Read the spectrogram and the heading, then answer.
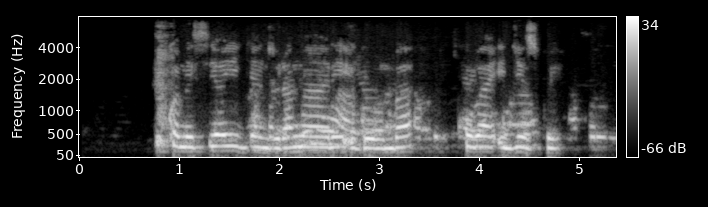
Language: Kinyarwanda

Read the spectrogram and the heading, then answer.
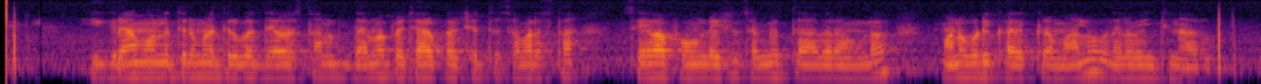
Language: Telugu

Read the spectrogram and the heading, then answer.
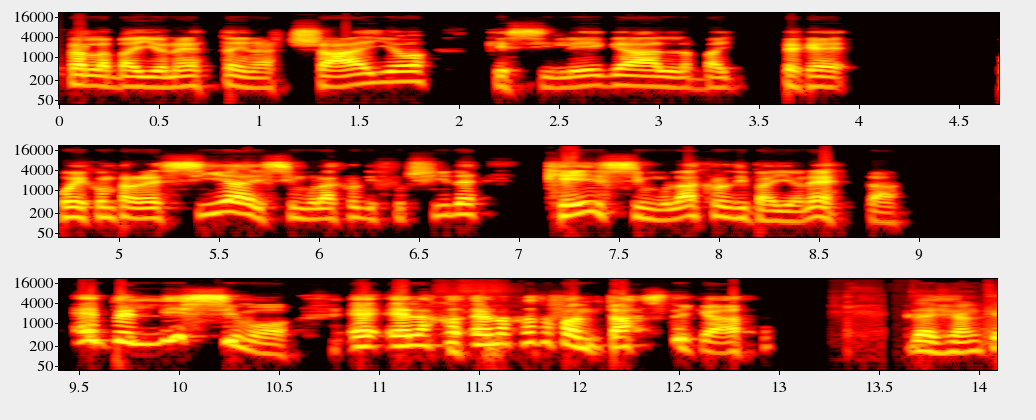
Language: Italian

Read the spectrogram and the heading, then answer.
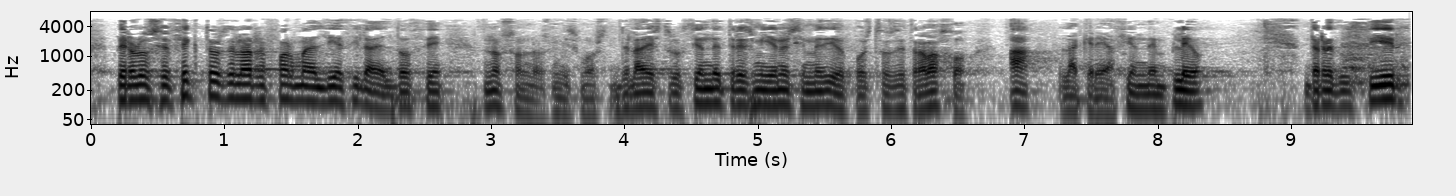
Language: Spanish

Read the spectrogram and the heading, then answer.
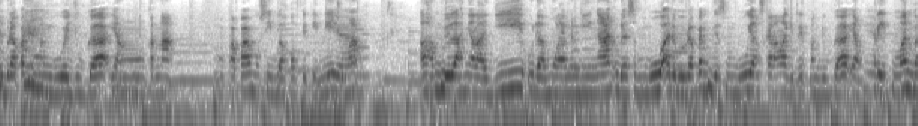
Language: Indonesian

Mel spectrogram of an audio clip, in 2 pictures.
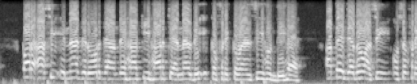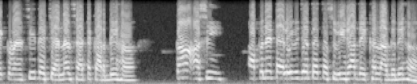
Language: Punjabi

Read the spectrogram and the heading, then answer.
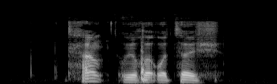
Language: Kabardian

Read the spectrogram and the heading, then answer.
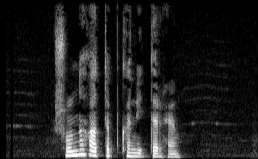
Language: Bashkir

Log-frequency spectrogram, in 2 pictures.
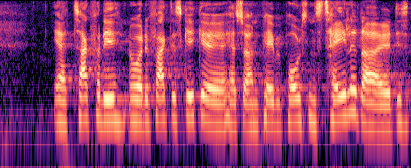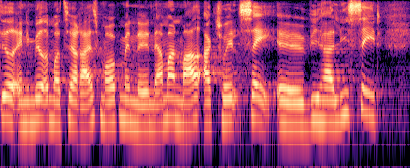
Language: Danish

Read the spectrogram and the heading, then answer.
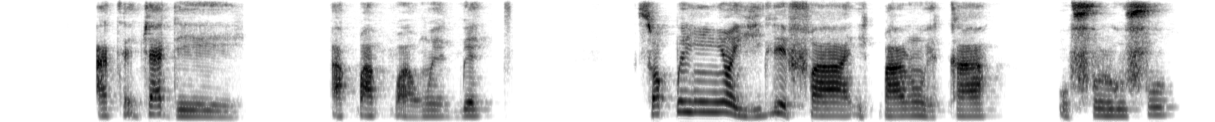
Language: Yoruba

